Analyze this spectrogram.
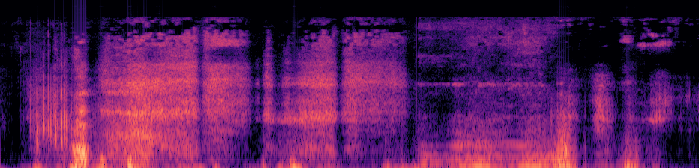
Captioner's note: hiss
